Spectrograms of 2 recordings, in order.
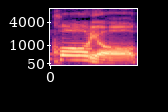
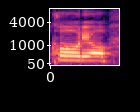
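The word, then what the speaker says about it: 荒涼: 발음은 코려, 코려.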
